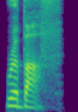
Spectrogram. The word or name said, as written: rebuff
